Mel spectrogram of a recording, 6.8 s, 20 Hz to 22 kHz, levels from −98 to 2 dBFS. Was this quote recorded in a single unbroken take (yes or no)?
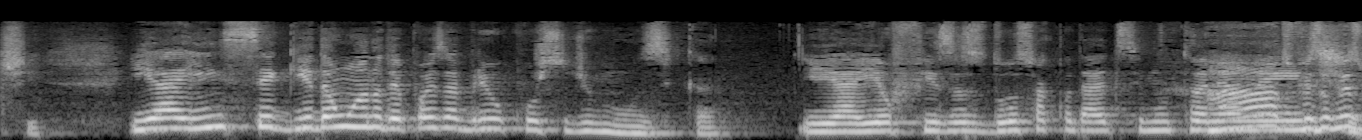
yes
